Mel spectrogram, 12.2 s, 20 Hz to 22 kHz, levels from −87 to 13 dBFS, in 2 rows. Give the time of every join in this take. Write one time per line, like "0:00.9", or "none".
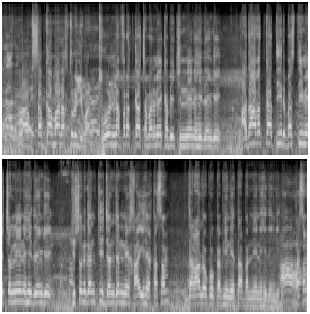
0:01.9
